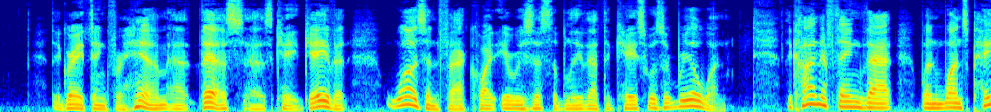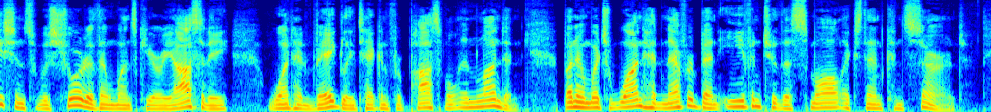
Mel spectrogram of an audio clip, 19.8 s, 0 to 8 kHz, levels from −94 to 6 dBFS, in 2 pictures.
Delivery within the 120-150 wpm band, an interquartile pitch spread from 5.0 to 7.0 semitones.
No: average, 175 wpm; wide, 5.6 semitones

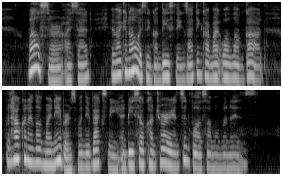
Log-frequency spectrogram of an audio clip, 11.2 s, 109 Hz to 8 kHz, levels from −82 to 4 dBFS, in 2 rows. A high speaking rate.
Yes: fast, 220 wpm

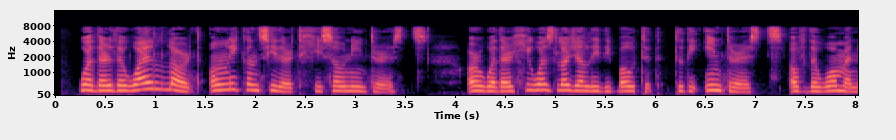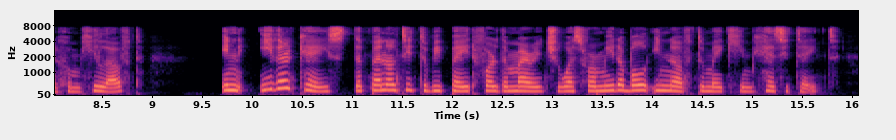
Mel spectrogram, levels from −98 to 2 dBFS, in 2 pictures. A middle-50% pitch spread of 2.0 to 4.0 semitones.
Yes: average, 3.1 semitones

